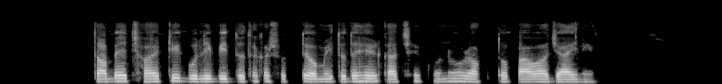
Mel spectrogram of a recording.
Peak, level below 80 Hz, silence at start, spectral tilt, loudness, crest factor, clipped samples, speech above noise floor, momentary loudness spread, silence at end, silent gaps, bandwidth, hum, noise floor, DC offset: -2 dBFS; -56 dBFS; 0.95 s; -7 dB/octave; -16 LUFS; 16 dB; under 0.1%; 73 dB; 8 LU; 1.25 s; none; 7.8 kHz; none; -88 dBFS; under 0.1%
